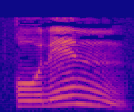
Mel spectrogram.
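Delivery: no glottal stop in "قل إن": qu-linn; hamza vowel transferred. Shown as a demonstration. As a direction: say "قل إن" as one word, qulin. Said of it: "بالنقل في الألفاظ الآتية".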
